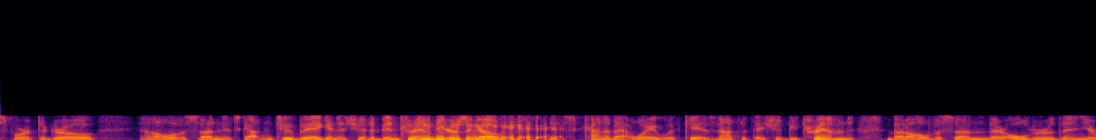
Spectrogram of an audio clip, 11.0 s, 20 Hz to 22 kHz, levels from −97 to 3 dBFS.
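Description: Throughout the recording the speech carries the buzzy, gravelly roughness of the GSM full-rate codec, and the damage is plainly audible. The codec rebuilds each voice from a vocal-tract model excited by sparse, regularly spaced pulses, so the fine texture between pulses is lost and a grainy rasp is left on voiced sounds. Nothing survives above 4 kHz, which gives a dull telephone band. Unlike a plain low-pass or narrowband filter, the grit sits inside the voice itself, and the rate this suggests fits a 13 kbps coder.

From 5.16 to 5.19 s there is a brief lost GSM frames event. The gap points to a single missing 20 ms frame. The decoder covered it by reusing the previous frame's settings, so the sound briefly freezes into a short metallic ring instead of dropping out. That sets it apart from a clean dropout or click. The loss is too short to fade toward silence, so it comes across as a tiny rough smear in the speech.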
